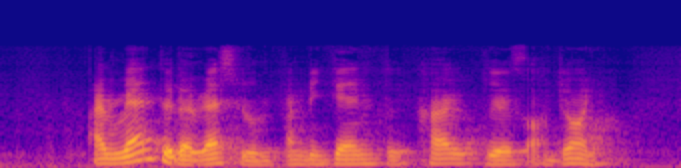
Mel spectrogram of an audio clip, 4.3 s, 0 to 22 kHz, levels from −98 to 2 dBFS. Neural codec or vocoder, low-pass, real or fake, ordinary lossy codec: codec, 16 kHz, 1 kbps, FunCodec, trained on Chinese and English, 50 frames a second; 7.2 kHz; fake; none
